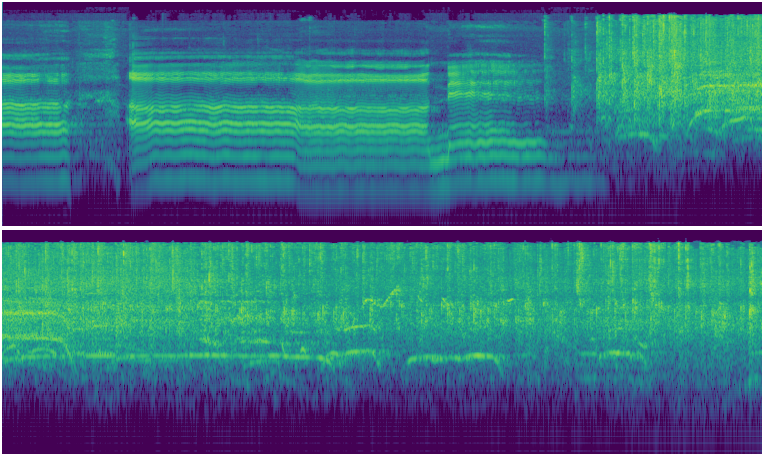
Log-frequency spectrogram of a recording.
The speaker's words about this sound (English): It's very unorthodox to clap for a hymn, but I'll take it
